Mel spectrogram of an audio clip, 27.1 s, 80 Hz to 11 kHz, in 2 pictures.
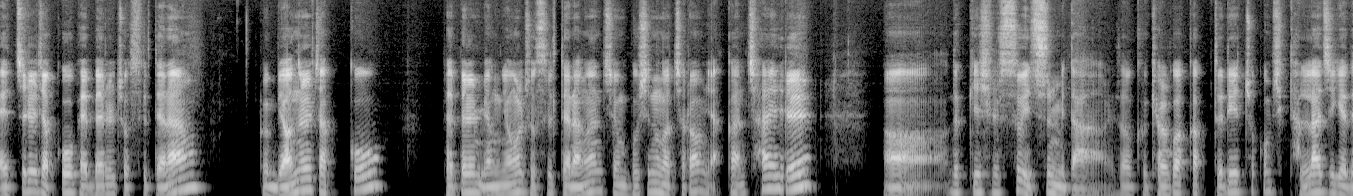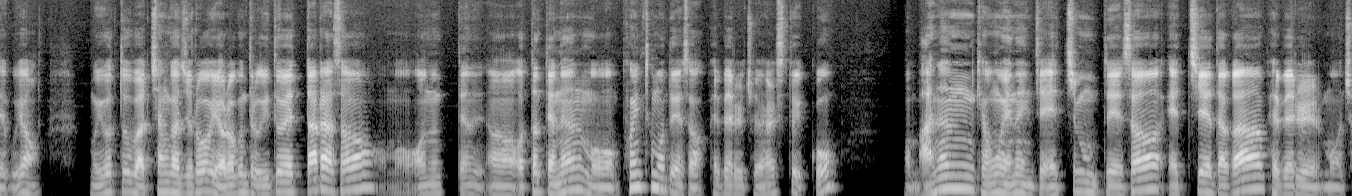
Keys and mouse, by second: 5.3 alt+middle click, 6.1 alt+click, 6.7 alt+middle click, 7.4 alt+right click, 8.4 alt+click, 11.1 alt+middle click, 12.5 alt+right click, 13.2 alt+middle click, 13.9 alt+click.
